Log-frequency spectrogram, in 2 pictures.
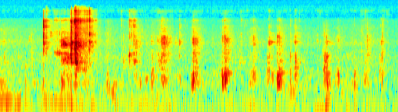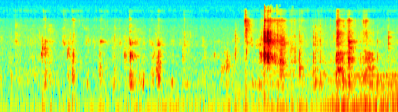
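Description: A person chewing thin-crust cheese pizza, with many small wet mouth clicks. There is a louder crisp bite about a second in and another near the end.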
